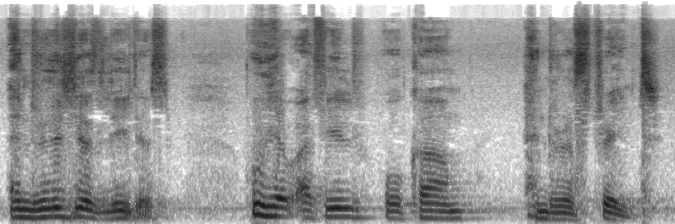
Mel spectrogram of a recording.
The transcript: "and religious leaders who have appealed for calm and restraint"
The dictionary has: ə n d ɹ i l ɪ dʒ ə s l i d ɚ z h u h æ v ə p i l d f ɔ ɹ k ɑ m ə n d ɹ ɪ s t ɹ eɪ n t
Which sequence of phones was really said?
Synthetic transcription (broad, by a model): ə n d ɹ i l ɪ dʒ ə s l i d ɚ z h u h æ v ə f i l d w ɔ l k ɑ m ə n d ɹ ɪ s t ɹ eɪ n t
